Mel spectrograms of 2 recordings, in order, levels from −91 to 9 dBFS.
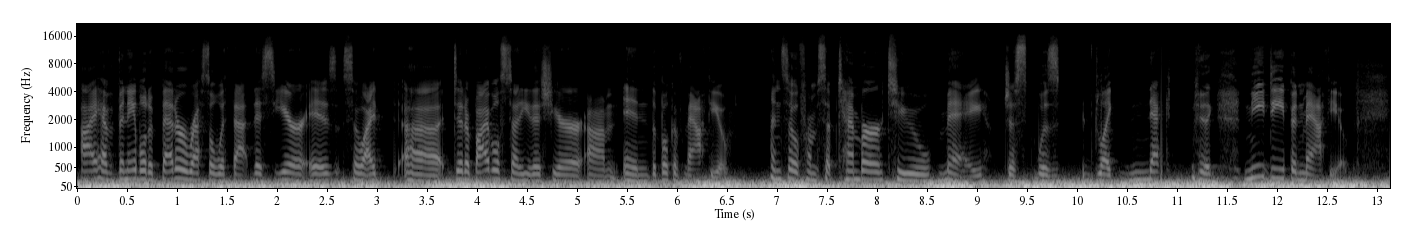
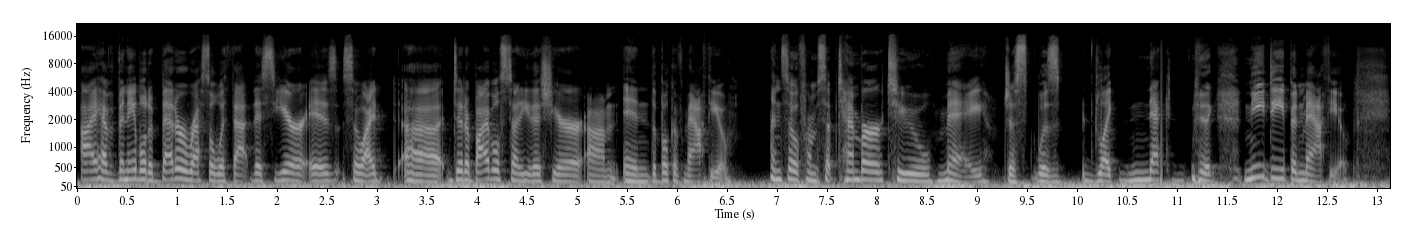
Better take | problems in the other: second | low rumble; loud; throughout; 1 dB below the speech; faint in the second

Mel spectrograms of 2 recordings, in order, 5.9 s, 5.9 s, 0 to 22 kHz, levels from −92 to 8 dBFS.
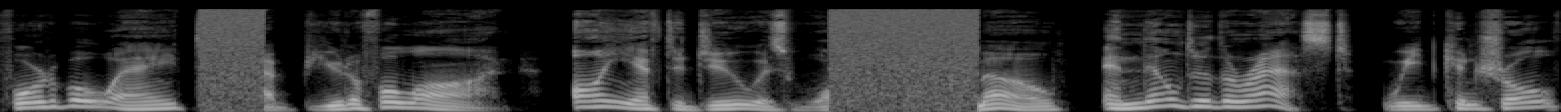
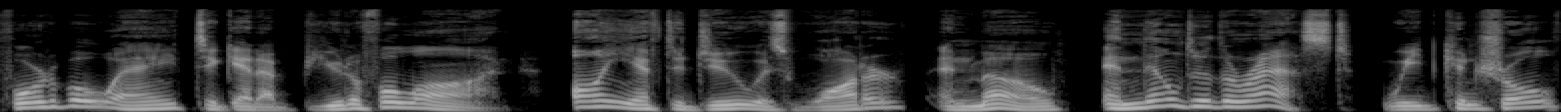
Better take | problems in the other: second | audio cutting out; filled with static; at 0.5 s and at 3 s for 0.5 s

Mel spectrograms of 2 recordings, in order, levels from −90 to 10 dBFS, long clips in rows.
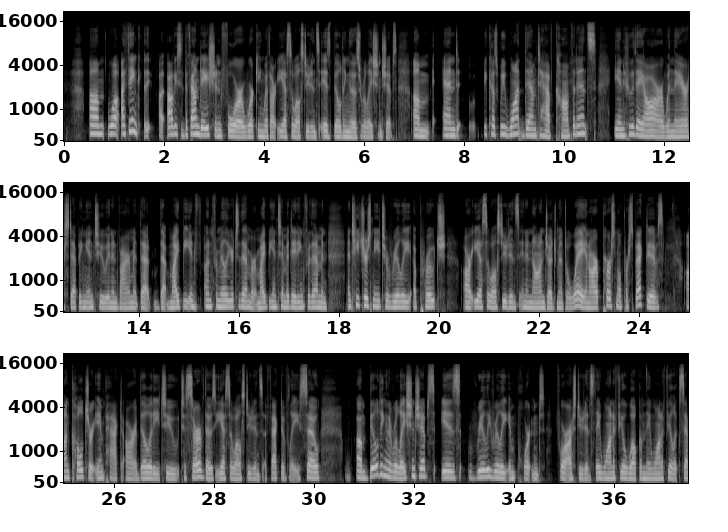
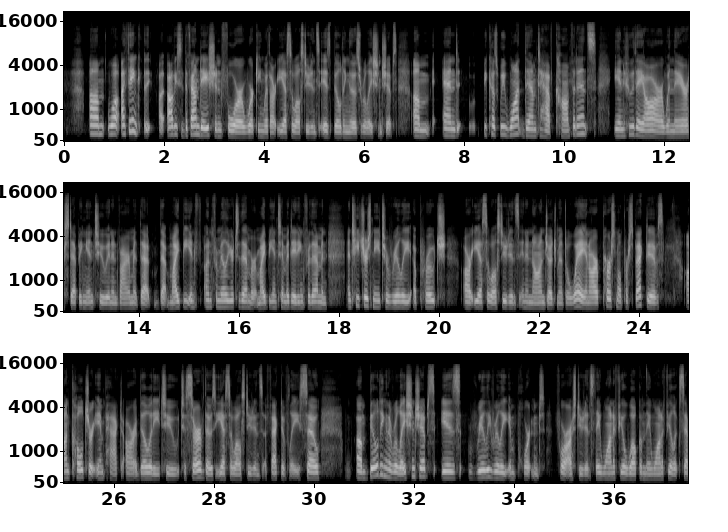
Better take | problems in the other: first | thin; very; fading below 350 Hz

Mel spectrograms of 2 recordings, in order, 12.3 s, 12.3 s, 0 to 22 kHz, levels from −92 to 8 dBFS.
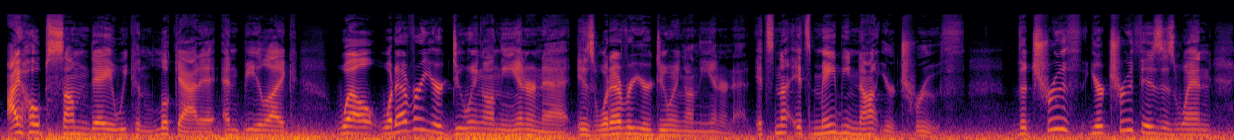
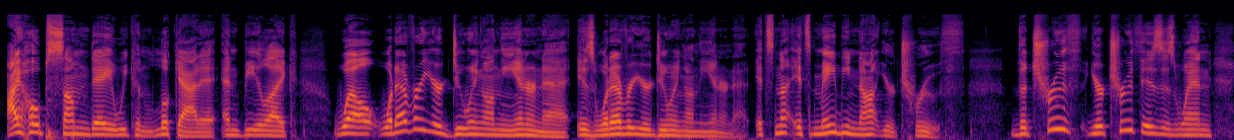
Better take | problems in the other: second | wind noise on the microphone; occasional gusts; 20 dB below the speech

